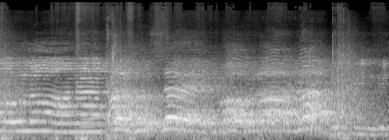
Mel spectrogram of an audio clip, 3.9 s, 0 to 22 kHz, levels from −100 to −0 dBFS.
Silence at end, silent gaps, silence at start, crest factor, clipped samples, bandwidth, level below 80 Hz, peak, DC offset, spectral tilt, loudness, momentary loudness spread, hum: 0 s; none; 0 s; 14 dB; under 0.1%; 19 kHz; -38 dBFS; 0 dBFS; under 0.1%; -5.5 dB/octave; -14 LUFS; 5 LU; none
